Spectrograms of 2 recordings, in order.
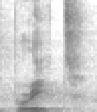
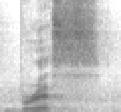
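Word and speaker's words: ברית: words in our tradition the first word is breit which means Covenant it's sometimes pronounced bris bris does not mean circumcision bit Mila Mila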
